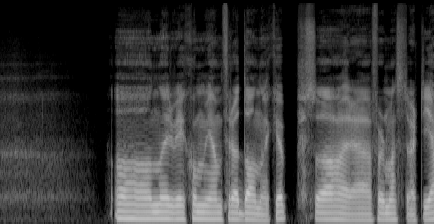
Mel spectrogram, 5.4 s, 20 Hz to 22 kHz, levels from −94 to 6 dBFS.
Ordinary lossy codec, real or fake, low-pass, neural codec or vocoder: Opus, 64 kbps; real; 19.8 kHz; none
